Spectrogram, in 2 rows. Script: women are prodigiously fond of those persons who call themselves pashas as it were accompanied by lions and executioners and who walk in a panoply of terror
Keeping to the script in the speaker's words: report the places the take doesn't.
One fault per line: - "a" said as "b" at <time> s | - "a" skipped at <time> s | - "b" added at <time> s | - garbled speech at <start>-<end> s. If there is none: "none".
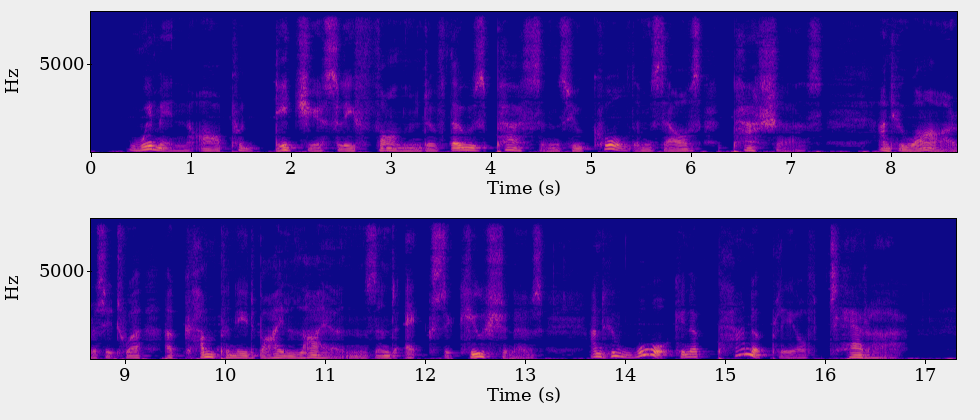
- "and who are" added at 7.8 s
